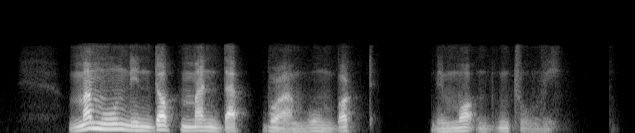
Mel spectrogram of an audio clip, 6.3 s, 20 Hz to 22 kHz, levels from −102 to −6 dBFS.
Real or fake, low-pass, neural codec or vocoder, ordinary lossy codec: fake; 5.4 kHz; codec, 16 kHz, 0.2 kbps, FocalCodec; Opus, 16 kbps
